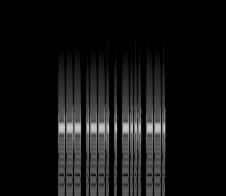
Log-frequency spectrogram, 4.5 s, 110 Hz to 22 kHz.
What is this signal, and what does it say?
Morse code, heard as a keyed tone, about 30 wpm, 700 Hz. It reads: OPEBG
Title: Code Groups - 5 Letter:Numbers - 30wpm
